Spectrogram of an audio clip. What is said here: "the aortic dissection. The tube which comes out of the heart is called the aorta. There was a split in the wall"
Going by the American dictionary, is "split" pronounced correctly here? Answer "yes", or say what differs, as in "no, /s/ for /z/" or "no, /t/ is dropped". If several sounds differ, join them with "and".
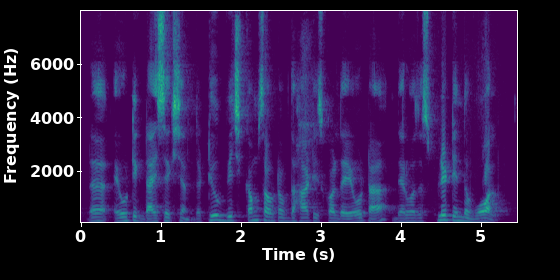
yes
